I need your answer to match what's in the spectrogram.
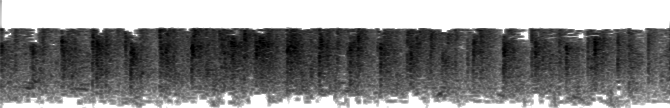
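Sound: audience applauding loudly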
